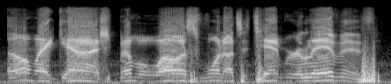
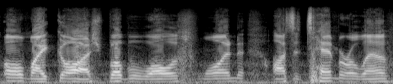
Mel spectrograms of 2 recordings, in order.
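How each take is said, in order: First: It is said in a put-on imitated voice. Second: It is said in the speaker's normal voice.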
